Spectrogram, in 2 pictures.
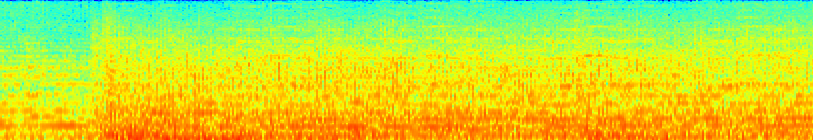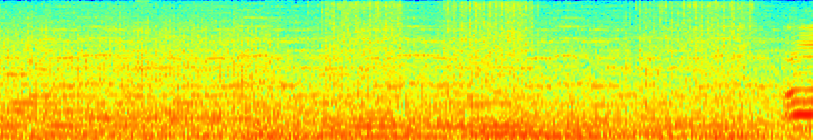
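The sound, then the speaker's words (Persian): A steady, loud engine drone with a droning harmonic hum fills the whole stretch from a propeller airplane in flight that is losing altitude, with slight swells in intensity near the end. “وزن هواپیما رو کم میکنم”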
